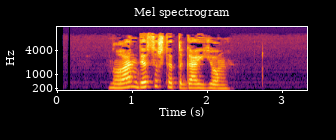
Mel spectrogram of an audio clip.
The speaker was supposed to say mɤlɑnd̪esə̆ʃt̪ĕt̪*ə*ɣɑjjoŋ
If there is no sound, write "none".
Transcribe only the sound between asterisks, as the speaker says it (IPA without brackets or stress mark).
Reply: ə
